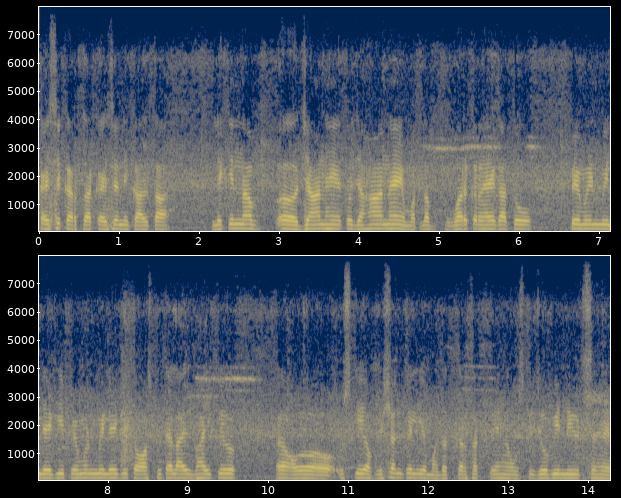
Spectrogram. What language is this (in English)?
Urdu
